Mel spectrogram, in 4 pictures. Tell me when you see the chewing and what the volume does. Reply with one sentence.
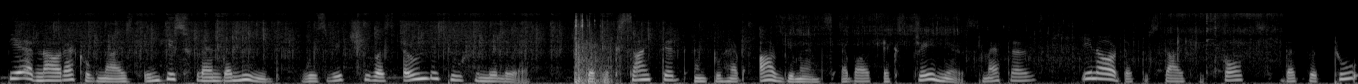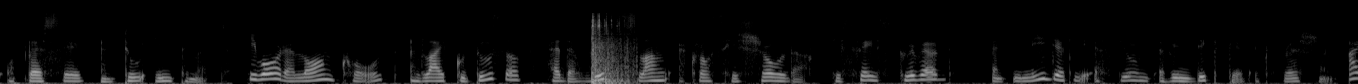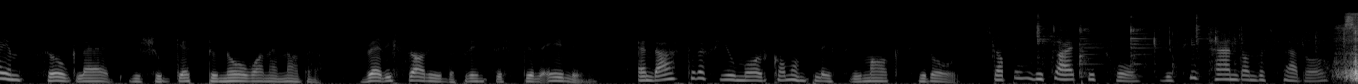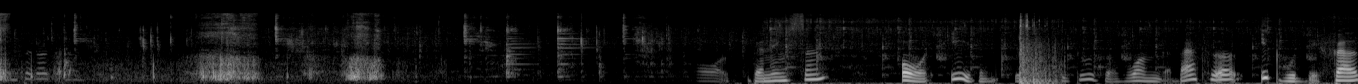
The chewing can be heard from 40.5 to 46.4 s, getting louder then quieter.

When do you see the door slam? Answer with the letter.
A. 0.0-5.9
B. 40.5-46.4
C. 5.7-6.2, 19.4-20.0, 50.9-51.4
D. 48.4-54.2
C.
